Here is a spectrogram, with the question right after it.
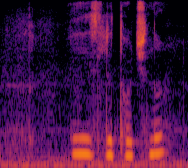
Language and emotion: Russian, neutral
